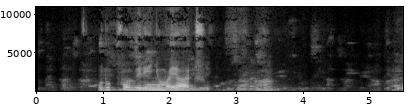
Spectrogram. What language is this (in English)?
Kinyarwanda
